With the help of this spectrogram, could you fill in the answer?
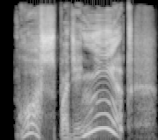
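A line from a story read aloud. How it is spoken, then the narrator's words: Horrified exclamation. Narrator (Russian): в ужасе воскликнул Ричи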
